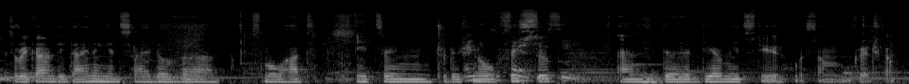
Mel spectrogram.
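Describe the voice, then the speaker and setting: Recorded with audible room echo and noticeable background noise, a man talks at a fairly slow pace with ordinary pitch variation. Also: medium pitch for a man. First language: Afrikaans. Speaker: travel vlogger. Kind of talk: travel vlog narration. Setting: outdoors.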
